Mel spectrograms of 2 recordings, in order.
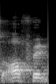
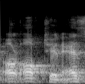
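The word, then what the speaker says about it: often: অলস always how অফেন অলস pronounce অফেন অরটেন like okay তাহলে এভাবে নেভার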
